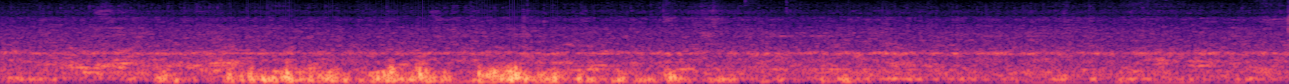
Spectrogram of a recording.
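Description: Handling noise on a clip-on microphone worn by a person writing at a whiteboard: low rustling and bumping, loudest about one to three and a half seconds in, over a steady thin high whine in the recording.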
